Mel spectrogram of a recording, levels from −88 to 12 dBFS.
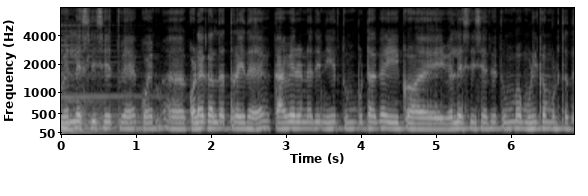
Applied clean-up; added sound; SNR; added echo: none; Strum; 15 dB; none.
